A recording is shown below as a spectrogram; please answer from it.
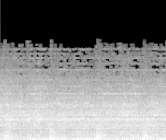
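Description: Live rock band playing an instrumental passage: electric guitar through Marshall amplifiers over a drum kit, loud and continuous.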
